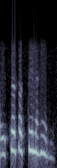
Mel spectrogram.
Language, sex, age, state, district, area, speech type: Hindi, female, 60+, Uttar Pradesh, Sitapur, rural, conversation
